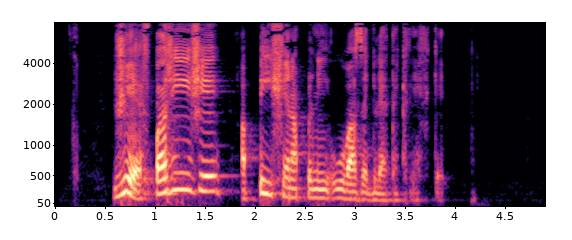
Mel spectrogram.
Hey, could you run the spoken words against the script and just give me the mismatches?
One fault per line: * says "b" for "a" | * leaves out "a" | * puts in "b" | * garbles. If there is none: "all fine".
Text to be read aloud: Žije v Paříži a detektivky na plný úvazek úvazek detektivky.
* says "píše" for "detektivky"
* leaves out "úvazek"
